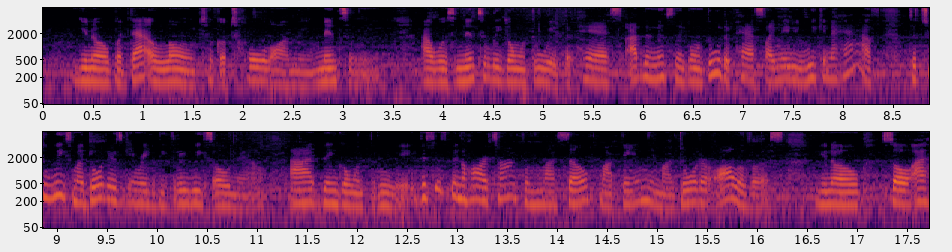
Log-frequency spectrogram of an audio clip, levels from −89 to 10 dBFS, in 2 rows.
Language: English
